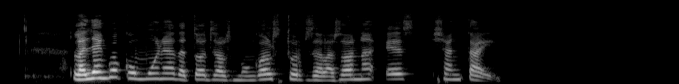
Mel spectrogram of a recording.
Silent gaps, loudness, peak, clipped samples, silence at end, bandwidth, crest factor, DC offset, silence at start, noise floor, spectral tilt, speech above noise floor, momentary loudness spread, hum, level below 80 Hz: none; -25 LUFS; -2 dBFS; under 0.1%; 1.9 s; 11 kHz; 24 dB; under 0.1%; 0.75 s; under -90 dBFS; -4.5 dB/octave; over 66 dB; 19 LU; none; -82 dBFS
